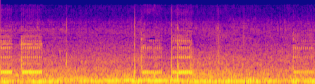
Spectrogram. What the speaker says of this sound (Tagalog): Tinatawagan ko yung mayor.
